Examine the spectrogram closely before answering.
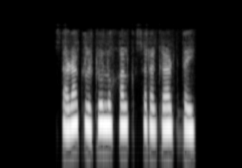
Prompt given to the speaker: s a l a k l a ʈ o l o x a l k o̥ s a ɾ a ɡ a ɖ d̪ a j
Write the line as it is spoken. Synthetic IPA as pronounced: s a ɽ a k l a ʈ o l o x a l k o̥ s a ɾ a ɡ a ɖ d̪ a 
